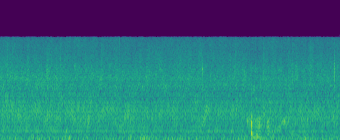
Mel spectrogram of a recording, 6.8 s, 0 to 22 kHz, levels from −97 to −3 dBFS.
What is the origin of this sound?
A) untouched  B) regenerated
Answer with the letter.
B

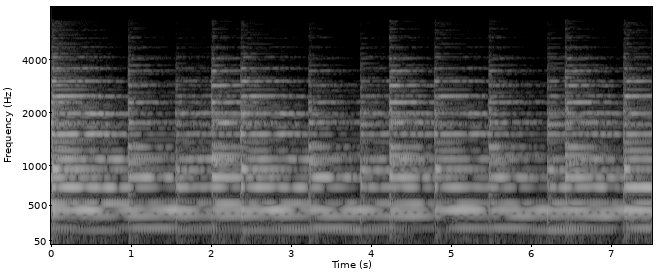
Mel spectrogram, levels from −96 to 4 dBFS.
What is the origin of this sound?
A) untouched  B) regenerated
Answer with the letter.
A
